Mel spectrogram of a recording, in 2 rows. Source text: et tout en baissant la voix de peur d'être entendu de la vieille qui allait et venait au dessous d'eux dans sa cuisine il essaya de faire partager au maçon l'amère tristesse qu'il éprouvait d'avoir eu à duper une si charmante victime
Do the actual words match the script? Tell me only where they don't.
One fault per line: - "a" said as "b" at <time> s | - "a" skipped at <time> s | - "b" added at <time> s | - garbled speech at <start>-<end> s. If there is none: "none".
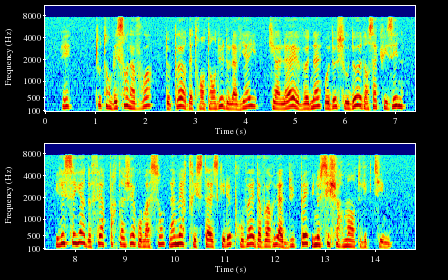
none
